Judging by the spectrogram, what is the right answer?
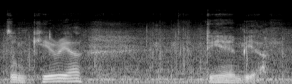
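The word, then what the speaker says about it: Xunqueira de Ambía: And um we are going to Zunkira de Ambia. That's how you pronounce it, Zunkira de Ambia.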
